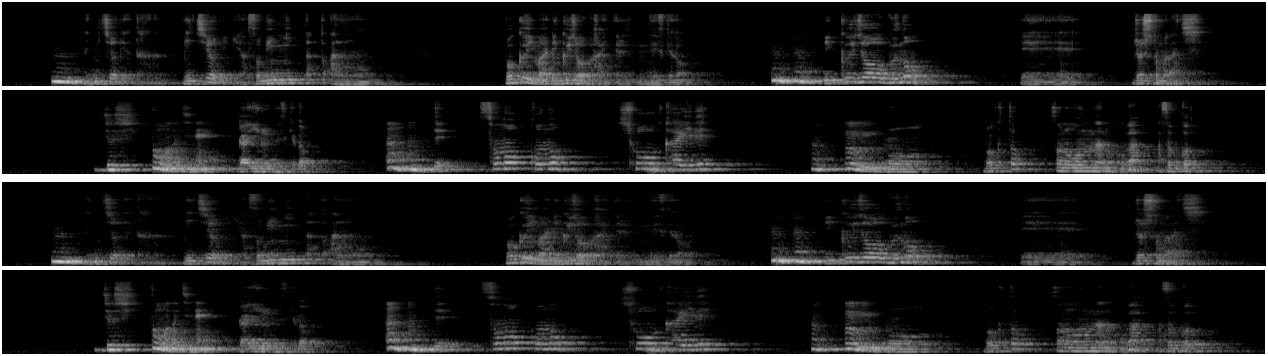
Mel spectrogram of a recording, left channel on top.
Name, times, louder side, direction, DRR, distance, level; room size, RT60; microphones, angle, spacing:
voice 1, 0.8-3.7 5.0-6.9 8.2-9.2 10.2-10.8 11.3-12.0 15.0-15.7 17.0-17.1 17.4-18.3 18.8-19.7 21.4-21.9 22.5-22.9 23.1-24.5, left 3 dB, 75° left, 4 dB, 0.5 m, -34 dB
voice 2, 7.7-8.1 13.7-14.7 16.5-16.9 19.1-19.2 20.7-21.4, equal, 20° right, -2 dB, 0.6 m, -25 dB
3.4 x 3.2 x 2.7 m, 1.0 s
head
